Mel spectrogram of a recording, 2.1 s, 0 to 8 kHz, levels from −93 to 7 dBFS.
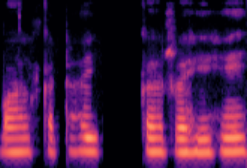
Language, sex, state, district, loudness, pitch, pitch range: Hindi, female, Bihar, Lakhisarai, -25 LUFS, 205 Hz, 195-205 Hz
